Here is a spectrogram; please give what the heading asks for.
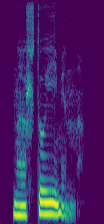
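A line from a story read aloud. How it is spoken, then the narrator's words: Hoarse, near-growling voice. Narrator (Russian): Хриплый, практически рычащий голос Вальгарда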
